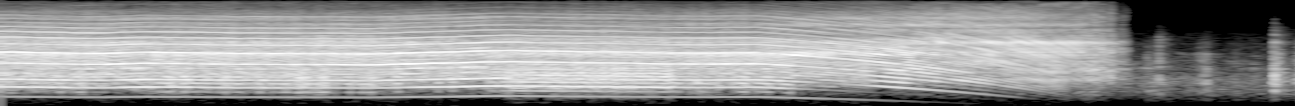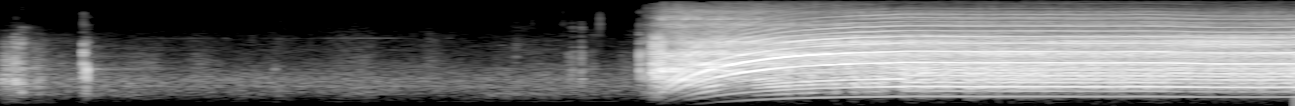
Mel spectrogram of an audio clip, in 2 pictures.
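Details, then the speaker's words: Washing machine motor: a high whir winds down to silence, then restarts with a slowly rising whine to a steady pitch. It starts badly and is slow to come up to speed. "okay watch how badly this motor starts"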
